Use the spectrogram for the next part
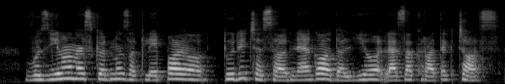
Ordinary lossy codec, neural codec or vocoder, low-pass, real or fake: none; vocoder, 48 kHz, 128 mel bands, Vocos; 19.8 kHz; fake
